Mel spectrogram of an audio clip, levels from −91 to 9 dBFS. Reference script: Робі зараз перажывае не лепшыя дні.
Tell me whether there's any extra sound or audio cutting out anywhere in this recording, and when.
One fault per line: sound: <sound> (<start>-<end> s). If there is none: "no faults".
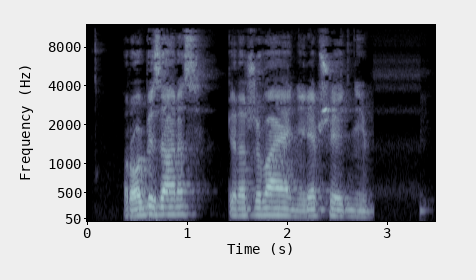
no faults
